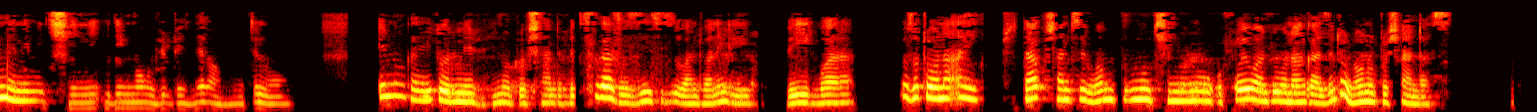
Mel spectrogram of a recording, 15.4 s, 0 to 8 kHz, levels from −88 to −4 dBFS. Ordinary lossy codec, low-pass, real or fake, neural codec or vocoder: MP3, 24 kbps; 7.2 kHz; real; none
